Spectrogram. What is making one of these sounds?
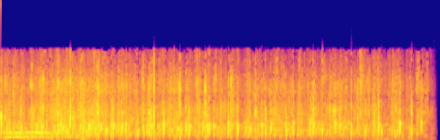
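A crowd claps and applauds loudly in a large hall.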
